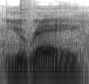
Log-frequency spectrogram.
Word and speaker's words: Ouray: in the area and the town is actually pronounced you Rea like hooray so the first part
